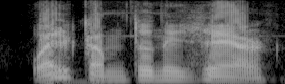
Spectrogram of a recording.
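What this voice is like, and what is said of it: Put-on French accent. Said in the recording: “a French accent”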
